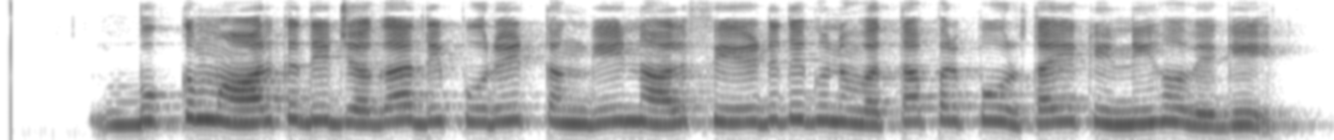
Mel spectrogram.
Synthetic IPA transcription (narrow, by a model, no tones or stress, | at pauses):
bʊkmaːɾkd̪iːd͡ʒəɡaːd̪iːpuːɾiːt̪əŋɡiːnaːlpʰiːɖd̪iːɡʊnʋət̪ːaːpəɾpuːɾt̪aːjəkɪniːɦoːʋeːɡiː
